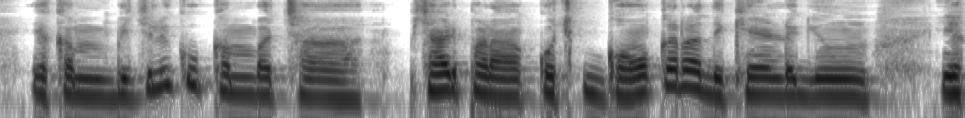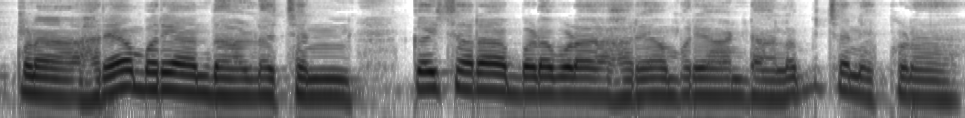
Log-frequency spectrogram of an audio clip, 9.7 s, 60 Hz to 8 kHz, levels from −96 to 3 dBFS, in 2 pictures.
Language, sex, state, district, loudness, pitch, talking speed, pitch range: Kumaoni, male, Uttarakhand, Uttarkashi, -15 LUFS, 160 Hz, 185 wpm, 155-185 Hz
